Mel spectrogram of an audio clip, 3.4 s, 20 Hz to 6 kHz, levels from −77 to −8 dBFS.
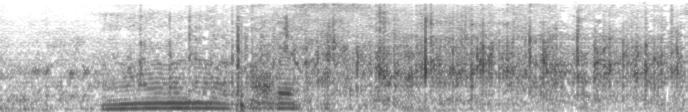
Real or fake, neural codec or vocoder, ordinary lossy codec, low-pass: fake; codec, 16 kHz, 2 kbps, FreqCodec, larger model; AAC, 32 kbps; 5.4 kHz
